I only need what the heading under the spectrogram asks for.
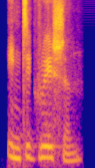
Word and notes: integration: Indian

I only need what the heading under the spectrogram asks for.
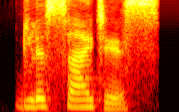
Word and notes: glossitis: Indian

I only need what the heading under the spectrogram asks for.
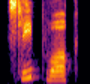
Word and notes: sleepwalk: Indian

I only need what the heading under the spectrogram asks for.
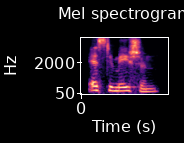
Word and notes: estimation: Indian

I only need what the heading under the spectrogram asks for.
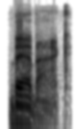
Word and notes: bareback: British English

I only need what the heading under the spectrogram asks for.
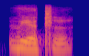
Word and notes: vehicle: Indian

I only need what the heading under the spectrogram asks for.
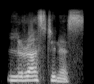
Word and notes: laurustinus: Indian

